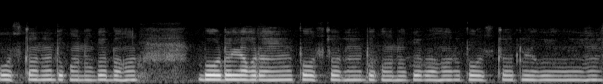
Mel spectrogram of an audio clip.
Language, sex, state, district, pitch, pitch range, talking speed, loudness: Hindi, female, Bihar, Patna, 210 Hz, 205-210 Hz, 190 wpm, -18 LUFS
